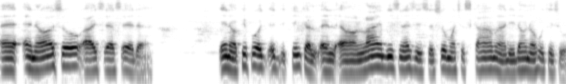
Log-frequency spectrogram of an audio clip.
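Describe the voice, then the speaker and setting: A man with a medium pitch and a dark, mellow tone, at a moderate pace with fairly even intonation. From Togo, West Africa. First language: not English (French schooling). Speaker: online business vlogger. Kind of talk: casual monologue to camera. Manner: halting, repetitive.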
